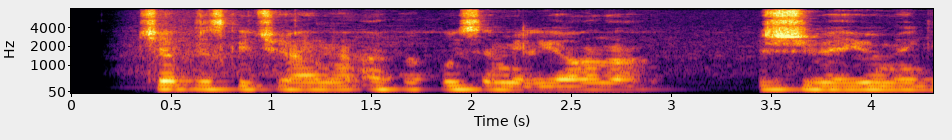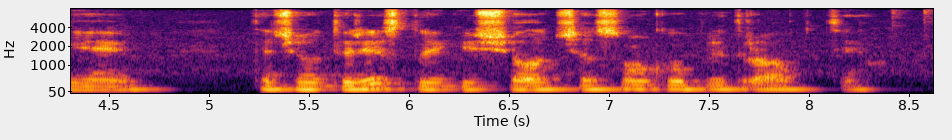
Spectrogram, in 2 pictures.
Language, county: Lithuanian, Kaunas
